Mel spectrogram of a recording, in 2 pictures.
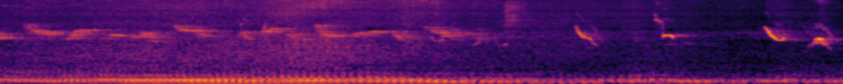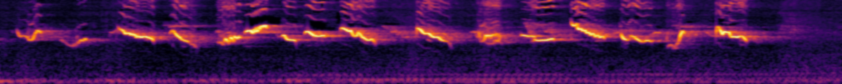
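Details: Caged Lemon-bellied White-eye from Lombok singing in the fast ngejos style: rapid high chirped and buzzy notes in quick, uneven bursts, dense in the second half, after a low rumbling background.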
